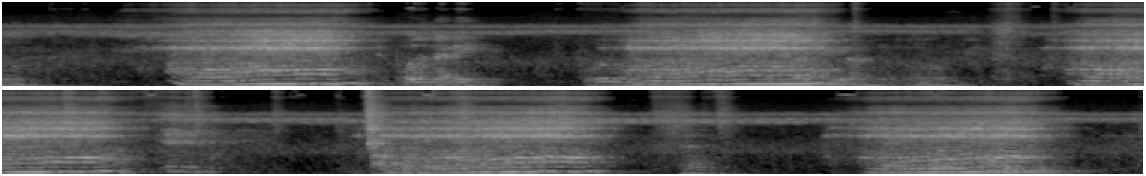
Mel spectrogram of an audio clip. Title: Snoring #friendship #drinks #trip #kodaikanal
